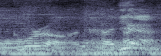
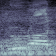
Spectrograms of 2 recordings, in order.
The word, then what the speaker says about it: Gorod: yeah I think so I've always pronounced it gorod well the only reason I pronounce it gurad now is because I figured when they're like we are gon it's like okay I'm going to go ahead and listen to what they how they pronounce it because yeah that's true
